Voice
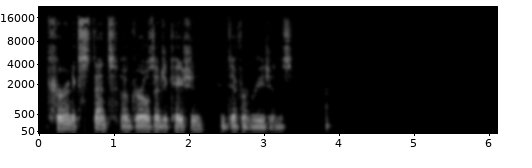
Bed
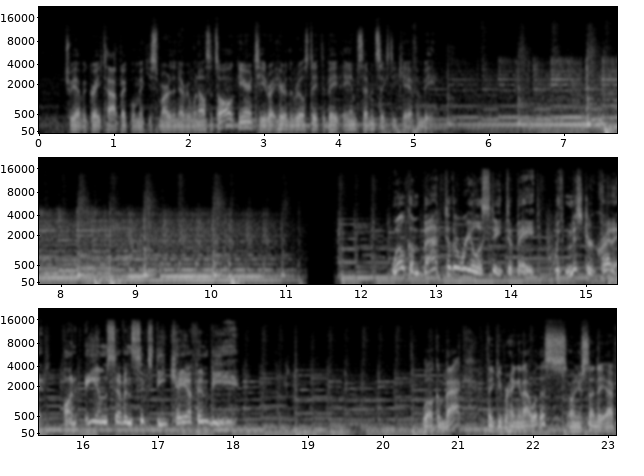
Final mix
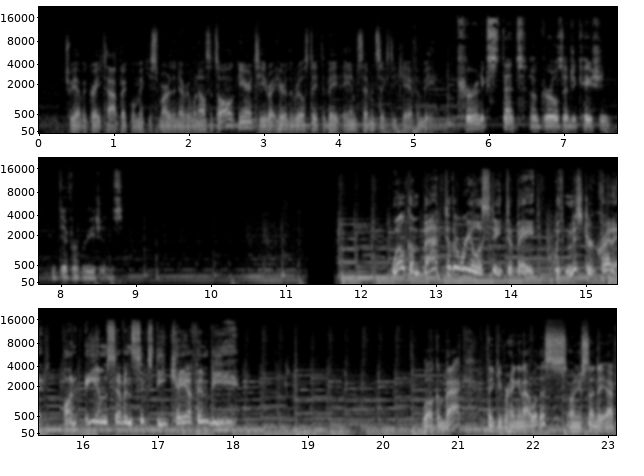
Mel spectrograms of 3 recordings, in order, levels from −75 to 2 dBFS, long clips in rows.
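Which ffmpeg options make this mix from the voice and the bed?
-filter_complex "[0:a]adelay=5450,volume=1.12[s0];[1:a]volume=12.6,afade=t=out:st=5.43:d=0.5:silence=0.0794328,afade=t=in:st=10.39:d=1.45:silence=0.0473151[s1];[s0][s1]amix=inputs=2:normalize=0"

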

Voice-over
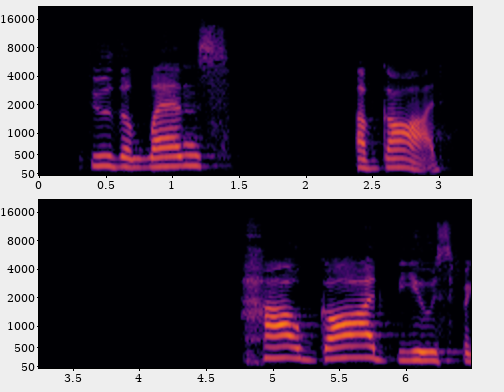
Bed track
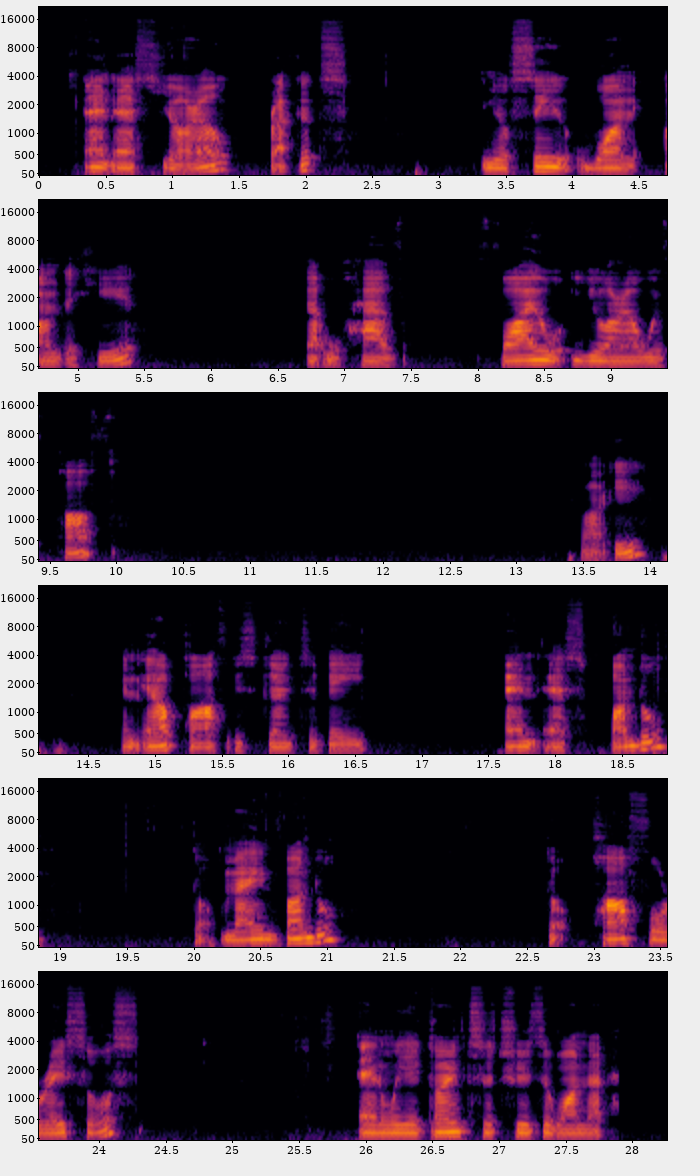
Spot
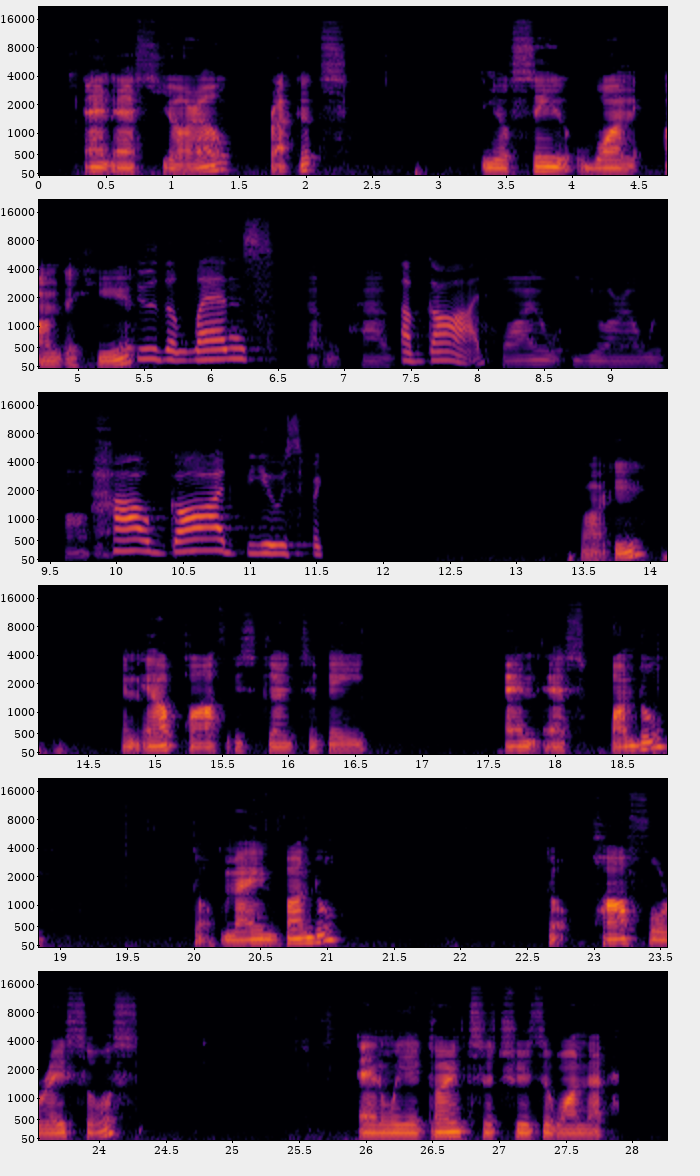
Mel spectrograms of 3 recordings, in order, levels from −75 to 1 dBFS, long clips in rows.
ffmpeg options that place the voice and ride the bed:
-filter_complex "[0:a]adelay=5050,volume=0.75[s0];[1:a]volume=7.08,afade=t=out:st=5.43:d=0.25:silence=0.0944061,afade=t=in:st=11.92:d=0.73:silence=0.0944061[s1];[s0][s1]amix=inputs=2:normalize=0"

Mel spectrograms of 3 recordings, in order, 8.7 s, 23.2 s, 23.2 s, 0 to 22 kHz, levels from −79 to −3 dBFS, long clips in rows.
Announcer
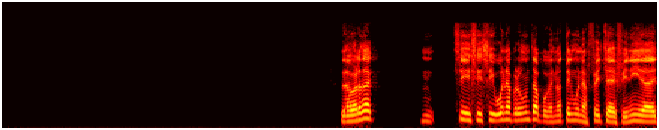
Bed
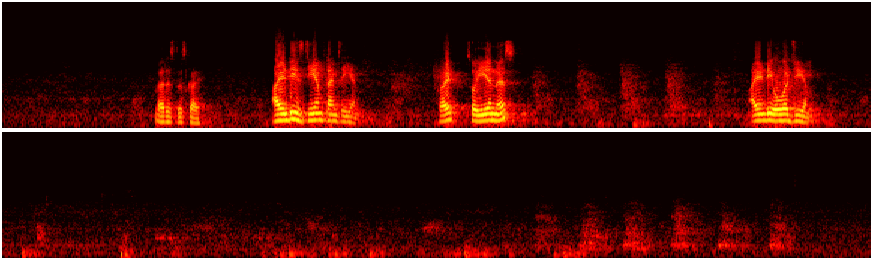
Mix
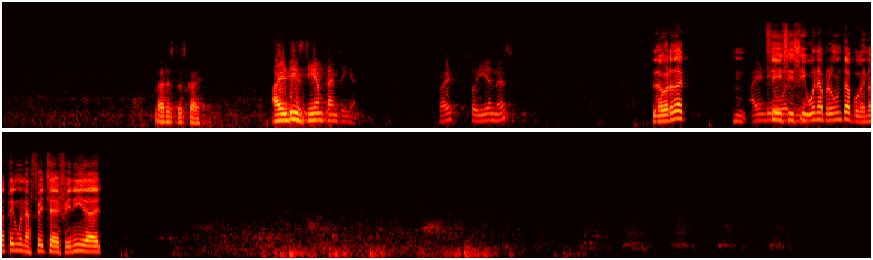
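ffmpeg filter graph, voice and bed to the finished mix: -filter_complex "[0:a]adelay=4150,volume=0.562[s0];[1:a]volume=4.22,afade=t=out:st=4.06:d=0.52:silence=0.188365,afade=t=in:st=13.65:d=1.35:silence=0.125893,afade=t=out:st=17.61:d=1.23:silence=0.158489[s1];[s0][s1]amix=inputs=2:normalize=0"

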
